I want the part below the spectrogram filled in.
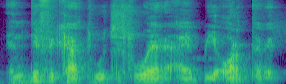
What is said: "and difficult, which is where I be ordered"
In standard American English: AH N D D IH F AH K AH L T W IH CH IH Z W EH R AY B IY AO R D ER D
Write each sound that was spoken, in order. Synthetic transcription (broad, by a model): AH N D D IH F AH K AH L T W IH CH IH S W EH R AY B IY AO R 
